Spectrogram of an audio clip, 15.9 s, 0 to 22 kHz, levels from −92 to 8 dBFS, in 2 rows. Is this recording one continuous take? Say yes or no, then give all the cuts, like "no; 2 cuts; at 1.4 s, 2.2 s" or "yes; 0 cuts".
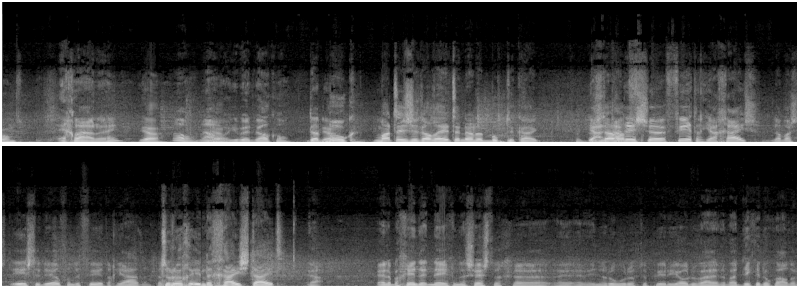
yes; 0 cuts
